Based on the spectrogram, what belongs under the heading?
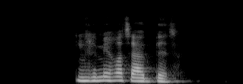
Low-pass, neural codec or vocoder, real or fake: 9.9 kHz; codec, 24 kHz, 1.2 kbps, DualCodec; fake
